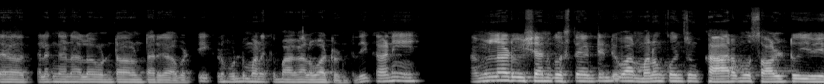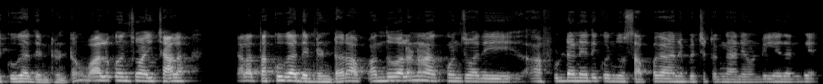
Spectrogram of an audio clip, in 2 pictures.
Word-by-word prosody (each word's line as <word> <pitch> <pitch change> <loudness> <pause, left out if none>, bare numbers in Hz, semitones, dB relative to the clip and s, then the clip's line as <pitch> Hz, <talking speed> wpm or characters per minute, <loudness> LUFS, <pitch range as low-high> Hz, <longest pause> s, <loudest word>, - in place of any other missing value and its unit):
'తె 115 - -2 0.3
తెలంగాణాలో' 120 -1 -4
ఉంటా 115 +1 -4
ఉంటారు 110 -1 -4
గాబట్టి 105 +1 -6
ఇక్కడ 125 -4 -10
ఫుడు 135 +1 -4
మనకి 125 -1 -6
బాగా 110 0 -2
అలవాటుంటది. 110 +2 -3
కానీ 155 +5 0 0.7
'తమిళనాడు' 175 +5 +4
విషయానికొస్తే 155 -2 +3
అంటే 145 +2 -3
అండి 160 - -1
వాళ్ళు 155 -2 +3
మనం 150 +2 +2
కొంచెం 150 0 0 0.2
కారము, 130 +3 +5
సాల్టు, 130 +2 +2
ఇవి 130 - +3
ఎక్కువగా 135 +2 +1
తింటుంటాం. 105 -2 -5
వాళ్ళు 180 - +4
కొంచెం 175 0 +1
అయి 160 - 0
చాలా 155 +1 +5 0.6
చాలా - - +1
తక్కువగా 175 +3 +5
తింటుంటారు. 130 0 +1
అప్ - - -7
అందువలన 175 +3 +2
నాకు 165 -1 -1
కొంచెం 150 -1 -2
అది 140 0 -1 0.5
ఆ - - 0
ఫుడ్ 155 +2 -1
అనేది 155 -1 0
కొంచెం 140 -2 -2
సప్పగా 140 +2 -1
అనిపిచ్చటం 130 -1 -6
గానివ్వండి 120 +1 -7
లేదంటే 130 +1 -4
135 Hz, 155 wpm, -23 LUFS, 120-155 Hz, 0.7 s, కారము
